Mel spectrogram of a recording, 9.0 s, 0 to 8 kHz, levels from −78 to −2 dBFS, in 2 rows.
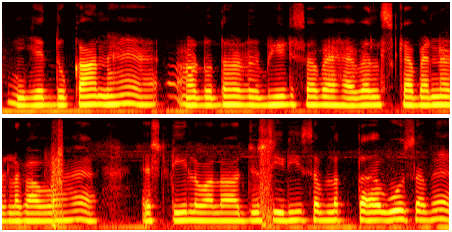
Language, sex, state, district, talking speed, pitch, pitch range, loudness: Hindi, male, Bihar, Supaul, 160 wpm, 170 Hz, 165-180 Hz, -22 LUFS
